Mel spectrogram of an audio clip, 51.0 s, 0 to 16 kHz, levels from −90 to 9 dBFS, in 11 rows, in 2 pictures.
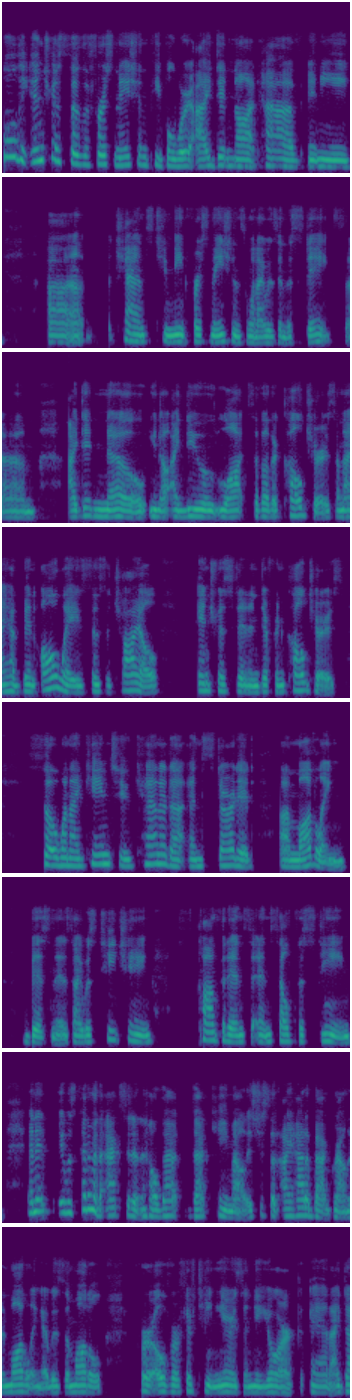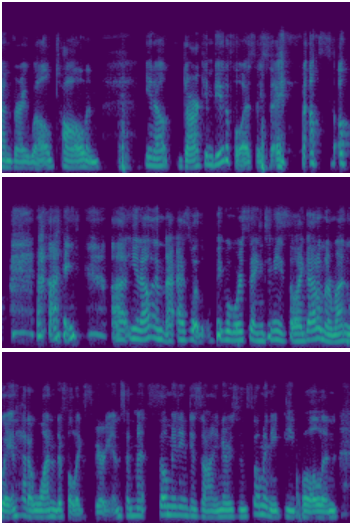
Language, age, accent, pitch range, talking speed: English, 50-69, American, 140-200 Hz, 175 wpm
